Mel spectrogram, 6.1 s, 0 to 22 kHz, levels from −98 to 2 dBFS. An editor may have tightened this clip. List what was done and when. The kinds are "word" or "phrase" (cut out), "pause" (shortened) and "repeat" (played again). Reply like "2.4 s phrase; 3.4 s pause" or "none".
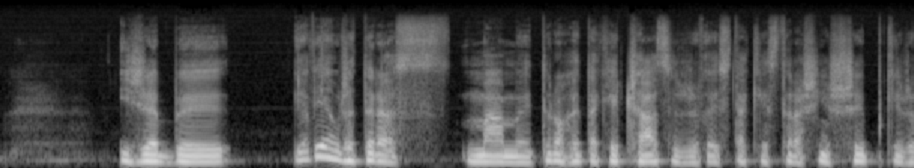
4.7 s word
